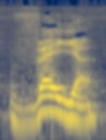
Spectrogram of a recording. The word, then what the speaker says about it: velha: Professor Diógenes, há também a pronúncia de veia, em vez de velha, sem o LH.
